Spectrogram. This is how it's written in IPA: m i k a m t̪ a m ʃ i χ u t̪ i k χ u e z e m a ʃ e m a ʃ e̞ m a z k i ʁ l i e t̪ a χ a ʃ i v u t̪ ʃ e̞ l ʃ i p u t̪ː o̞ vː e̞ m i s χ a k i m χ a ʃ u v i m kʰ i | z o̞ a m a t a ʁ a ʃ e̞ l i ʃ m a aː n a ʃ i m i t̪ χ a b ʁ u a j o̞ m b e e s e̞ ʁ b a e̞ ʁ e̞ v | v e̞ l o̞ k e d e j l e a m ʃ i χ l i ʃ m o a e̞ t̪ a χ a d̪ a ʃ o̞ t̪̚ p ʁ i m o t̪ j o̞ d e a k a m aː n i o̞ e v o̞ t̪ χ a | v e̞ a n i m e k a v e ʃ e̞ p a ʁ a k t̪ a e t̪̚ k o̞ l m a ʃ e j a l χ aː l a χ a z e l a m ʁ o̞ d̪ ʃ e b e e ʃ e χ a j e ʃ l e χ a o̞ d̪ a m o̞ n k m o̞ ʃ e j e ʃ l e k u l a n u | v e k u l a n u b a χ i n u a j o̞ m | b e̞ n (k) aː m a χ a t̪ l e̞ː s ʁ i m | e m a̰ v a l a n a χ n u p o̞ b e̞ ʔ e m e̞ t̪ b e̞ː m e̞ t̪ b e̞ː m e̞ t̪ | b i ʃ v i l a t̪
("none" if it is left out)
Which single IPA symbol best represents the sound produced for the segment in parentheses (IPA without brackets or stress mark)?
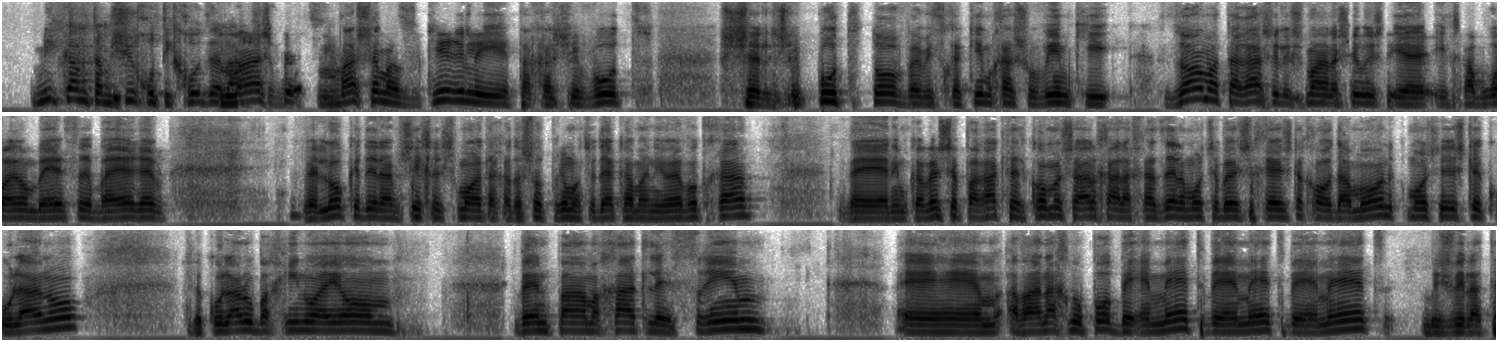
p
